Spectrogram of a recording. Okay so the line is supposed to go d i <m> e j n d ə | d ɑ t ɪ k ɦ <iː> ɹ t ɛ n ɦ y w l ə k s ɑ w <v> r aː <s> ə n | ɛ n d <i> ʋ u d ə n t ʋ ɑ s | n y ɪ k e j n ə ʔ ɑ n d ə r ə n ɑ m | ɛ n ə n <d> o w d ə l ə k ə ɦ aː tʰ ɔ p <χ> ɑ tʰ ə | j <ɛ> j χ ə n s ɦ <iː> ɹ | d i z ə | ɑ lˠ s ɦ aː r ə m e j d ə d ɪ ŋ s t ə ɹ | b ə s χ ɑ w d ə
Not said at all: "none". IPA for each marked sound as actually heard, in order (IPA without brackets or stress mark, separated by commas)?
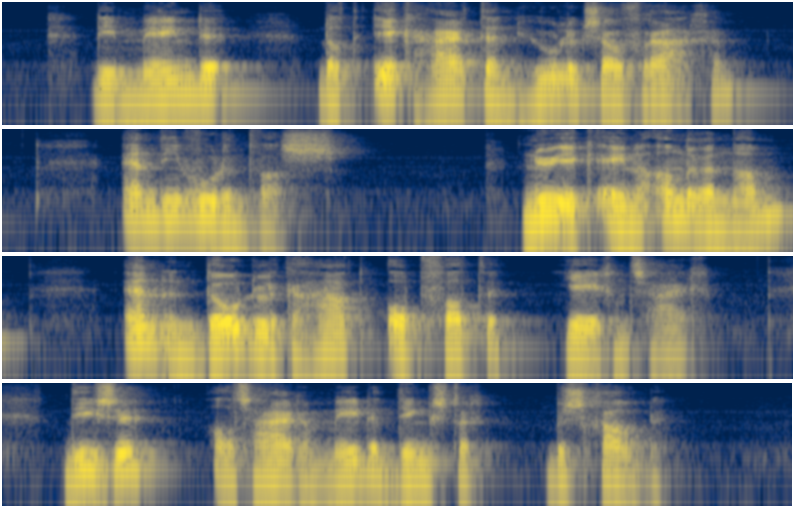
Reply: m, aː, v, χ, i, d, f, e, aː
